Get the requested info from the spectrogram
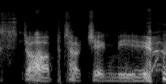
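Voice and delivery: low, rough, hushed hero voice. Explaining what happens when they don't speak up early, in Batman voice. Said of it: "go into Batman voice mode".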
